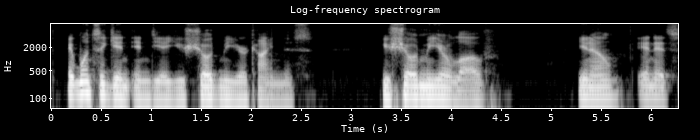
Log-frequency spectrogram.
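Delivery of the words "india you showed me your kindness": usual speaking voice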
